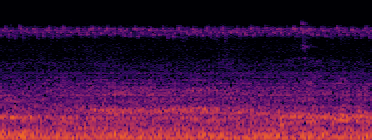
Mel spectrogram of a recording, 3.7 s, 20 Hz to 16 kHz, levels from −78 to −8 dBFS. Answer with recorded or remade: recorded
